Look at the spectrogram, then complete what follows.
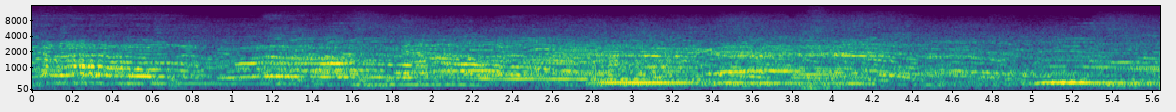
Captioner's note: audience boos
